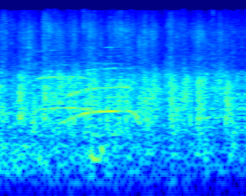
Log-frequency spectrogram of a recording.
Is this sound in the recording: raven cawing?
no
